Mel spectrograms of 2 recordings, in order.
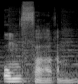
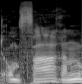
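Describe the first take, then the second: First: The stress is on the first syllable, um. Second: The stress is on the second syllable, fahr. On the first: To knock something down with a vehicle. "with a separable prefix and the stress on um" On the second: To drive around something. "with an inseparable prefix and the stress on fahr"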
